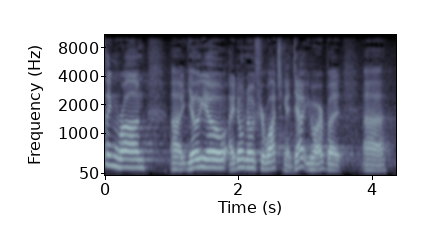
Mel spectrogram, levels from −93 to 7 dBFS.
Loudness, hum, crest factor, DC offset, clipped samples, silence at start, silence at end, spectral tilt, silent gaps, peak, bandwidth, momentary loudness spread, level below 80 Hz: -25 LUFS; none; 16 dB; under 0.1%; under 0.1%; 0 s; 0.05 s; -4.5 dB/octave; none; -8 dBFS; 10.5 kHz; 10 LU; -78 dBFS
